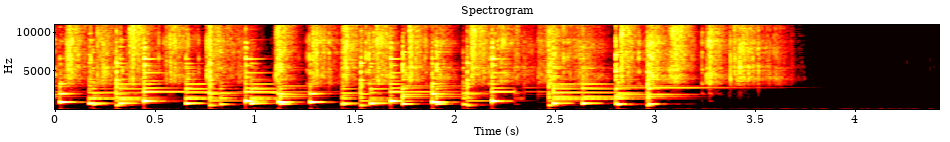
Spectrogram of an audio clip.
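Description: Title jingle of quick pitched taps, a spoon striking glassware and a cup in a rapid melody, several notes a second. The taps stop about three seconds in, and the last note rings out and fades.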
